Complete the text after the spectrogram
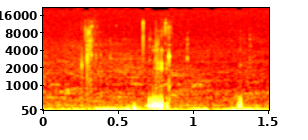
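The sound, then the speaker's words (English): Someone chews Italian bread with butter right on the microphone at 10:30 at night, with soft wet crunches and squishy mouth sounds in a quick irregular rhythm, one louder bite near the middle. “I was just going to say, you're chewing right on the microphone.”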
